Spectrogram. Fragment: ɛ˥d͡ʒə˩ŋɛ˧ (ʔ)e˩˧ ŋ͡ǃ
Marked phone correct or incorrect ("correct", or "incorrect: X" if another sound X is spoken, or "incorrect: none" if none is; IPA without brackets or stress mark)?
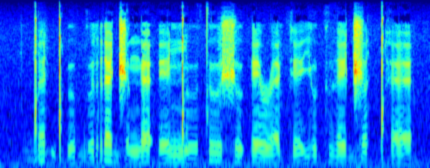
correct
